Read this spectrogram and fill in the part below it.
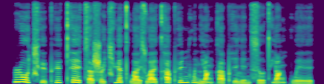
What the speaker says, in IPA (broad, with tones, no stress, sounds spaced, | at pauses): ɻ o˥˩ ʊ̯ t͡ɕʰ y˨˩ pʰ y˥ t̪ʰ e˥˩ ɪ̯ t͡s ä˧˥ ʂ ɻ̩˧˥ t͡ɕʰ ɥ ɛ˥ t̪ʰ w a˨˩ ɪ̯ s w a˥˧ ɪ̯ t̪ʰ ä˥˩ pʰ y˥ n k w ə˨ n l j ɑ˥˧ ŋ k ä˥˧ pʰ i˥˩ l i˧˥ n s ɹ̩˧˥ t̪ʰ j ɑ˥ ŋ k w e˨˩˦ ɪ̯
